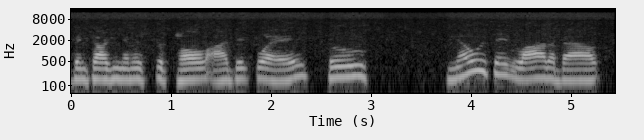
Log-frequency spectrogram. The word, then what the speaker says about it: Adigwe: So, ladies and gentlemen, we've been talking with Paul Adigwa. I am trying to say his name correctly. He's a Adigwe, very, Adigwe.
